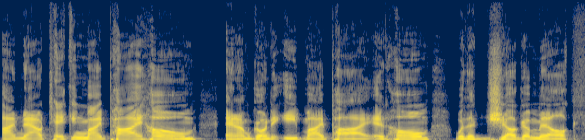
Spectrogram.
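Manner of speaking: plain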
